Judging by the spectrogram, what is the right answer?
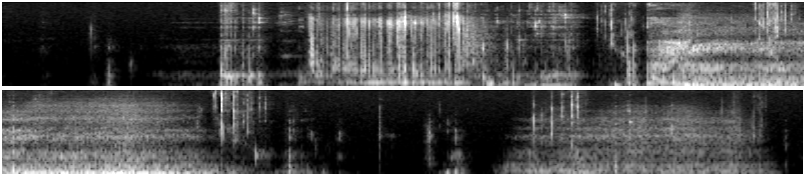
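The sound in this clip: Wine being sipped and tasted, a spring wine with a champagne-like character. Three bursts of airy slurping and mouth noise are separated by short pauses, with no talk.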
